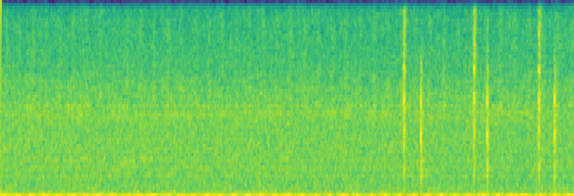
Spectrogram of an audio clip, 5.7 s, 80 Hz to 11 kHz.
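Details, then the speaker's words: 1998 Ford Ranger 3.0 swapped engine after high-idle fix: steady, even low rumble at about 880–900 rpm, matching desired 896, idle air solenoid 34%; no misses, knocks or hunting, normal idle. "definitely running better um see RPM is 880 Idol a solinoid is at 34% so that's got to be Mee and desired RPM"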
